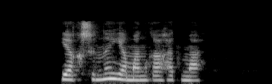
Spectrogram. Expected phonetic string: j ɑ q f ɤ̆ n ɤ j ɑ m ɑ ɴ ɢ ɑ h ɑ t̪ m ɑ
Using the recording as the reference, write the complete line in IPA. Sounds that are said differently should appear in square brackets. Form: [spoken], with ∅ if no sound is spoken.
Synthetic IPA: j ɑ q [ʃ] ɤ̆ n ɤ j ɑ m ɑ ɴ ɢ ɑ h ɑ t̪ m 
